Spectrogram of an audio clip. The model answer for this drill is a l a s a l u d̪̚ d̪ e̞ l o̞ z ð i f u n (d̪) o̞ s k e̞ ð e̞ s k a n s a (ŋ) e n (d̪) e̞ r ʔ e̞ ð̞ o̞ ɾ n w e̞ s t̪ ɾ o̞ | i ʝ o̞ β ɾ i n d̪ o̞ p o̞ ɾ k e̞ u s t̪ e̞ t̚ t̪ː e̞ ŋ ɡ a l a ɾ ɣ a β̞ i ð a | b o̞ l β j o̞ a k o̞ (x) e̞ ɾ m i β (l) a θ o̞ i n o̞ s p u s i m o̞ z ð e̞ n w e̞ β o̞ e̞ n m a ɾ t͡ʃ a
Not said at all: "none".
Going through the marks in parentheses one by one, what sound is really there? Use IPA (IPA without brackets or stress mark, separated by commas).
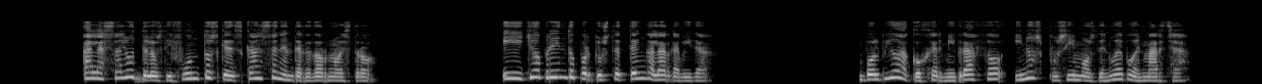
t̪, n, d̪, x, ɾ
